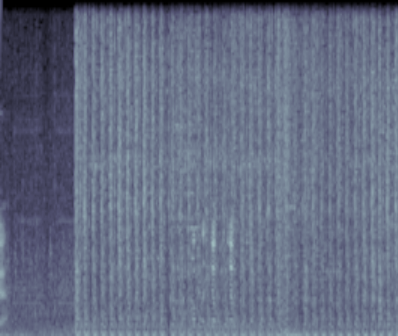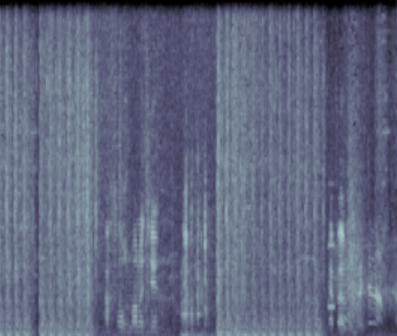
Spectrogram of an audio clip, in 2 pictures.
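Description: A heavy machine gun fires in long rapid bursts.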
